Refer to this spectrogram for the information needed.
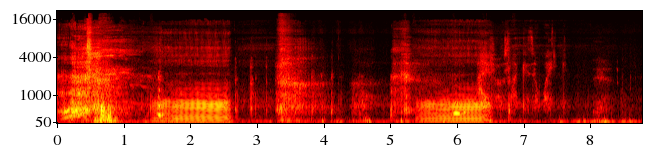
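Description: Loud buzzing, vibrating snores with noisy snorting breaths in between from a small dog; snoring in a flat-faced breed.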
